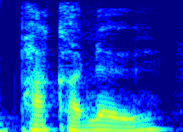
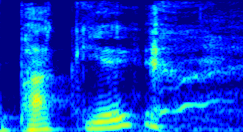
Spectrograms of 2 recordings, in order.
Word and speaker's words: Pakanu: And um but he was only little at the time and and instead of calling me Pakanu, he left out a syllable and he was like, "Calling me Pacu."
